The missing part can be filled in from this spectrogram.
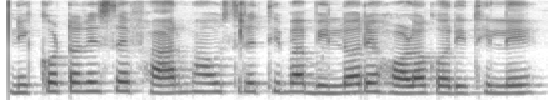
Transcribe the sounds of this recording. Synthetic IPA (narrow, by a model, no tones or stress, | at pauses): nikoʈɔɾesepʰaɾmɦawsɔɾet̪ʰibabilɔɾeɦɔɭɔkɔɾit̪ʰile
